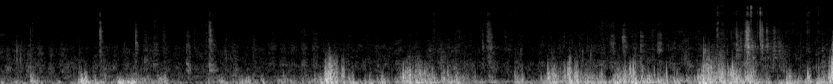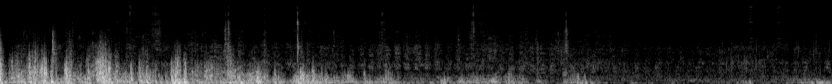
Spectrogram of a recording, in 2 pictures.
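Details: Kangal shepherd dogs, among them Uluğ Bey and Asya, on an off-road safari walk into the forest in Turkey; heavy rhythmic panting breaths, about eighty per minute, low and breathy, fading near the end, with faint rustling outdoors.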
